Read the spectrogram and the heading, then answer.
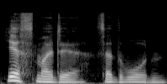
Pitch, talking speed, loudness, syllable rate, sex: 115 Hz, 215 wpm, -20 LUFS, 4.6 syllables/s, male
